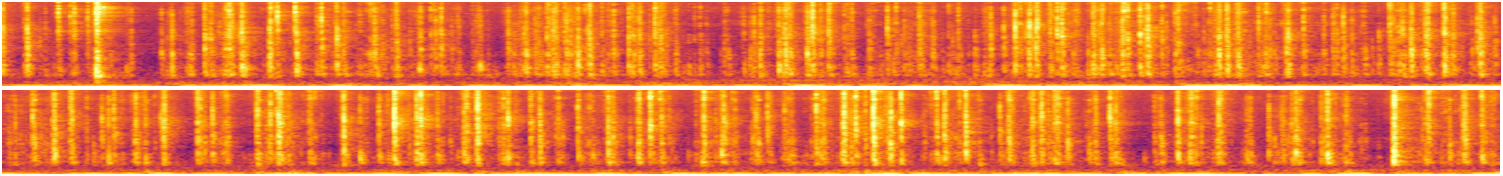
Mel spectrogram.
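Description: A full-size plastic retro keyboard with round cream, peach and pink typewriter-style keycaps on a cream plastic frame, resting on a white cloth, is typed on continuously by both hands using fingertips. A steady stream of quick, dry plastic key clacks with very short decay and a mid-range tone fills the clip, with occasional slightly louder strikes.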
